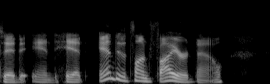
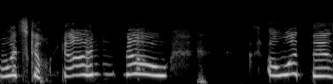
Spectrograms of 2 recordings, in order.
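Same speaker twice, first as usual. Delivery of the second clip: put-on very high, very loud, terrified, panicked girl scream; 8 dB louder than usual. Voicing a girl the players hear in their minds: panicked girl screaming. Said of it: "a panicked girl's screaming".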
